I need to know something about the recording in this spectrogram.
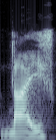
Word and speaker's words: knife: Porque ya sabes que muchas palabras, como knife, que tiene una K que no se dice, como receipt, que tiene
